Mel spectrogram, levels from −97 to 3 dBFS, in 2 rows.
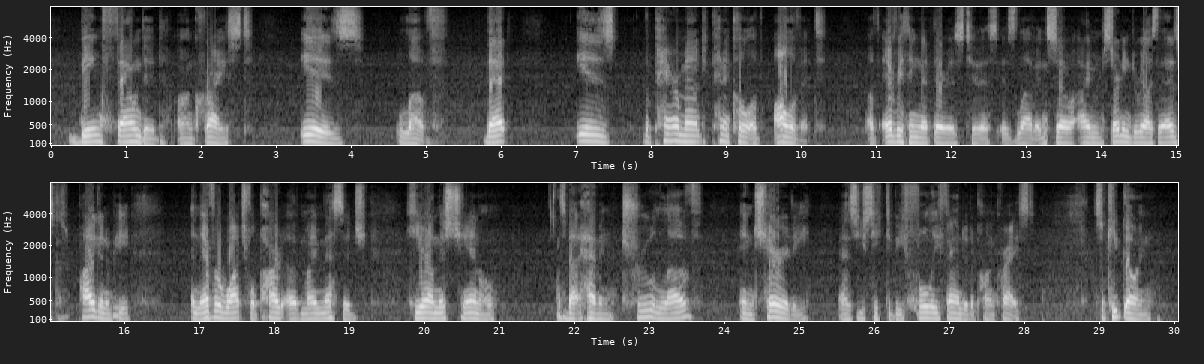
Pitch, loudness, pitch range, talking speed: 120 Hz, -17 LUFS, 110-135 Hz, 135 wpm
